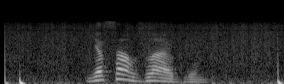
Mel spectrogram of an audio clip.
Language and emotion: Russian, angry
